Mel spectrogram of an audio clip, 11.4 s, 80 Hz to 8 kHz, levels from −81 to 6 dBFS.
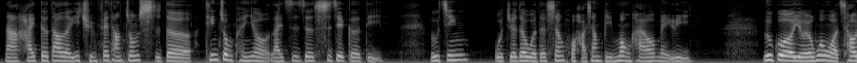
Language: Chinese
